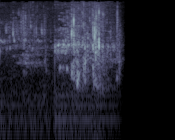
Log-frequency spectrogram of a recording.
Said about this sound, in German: Die Fliege fällt mit dem Rücken zuerst ins Wasser. Sie versucht wieder hochzukommen. Vergebens. Sie strampelt und strampelt. Doch es gelingt ihr nicht, sich auf den Bauch zu drehen.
